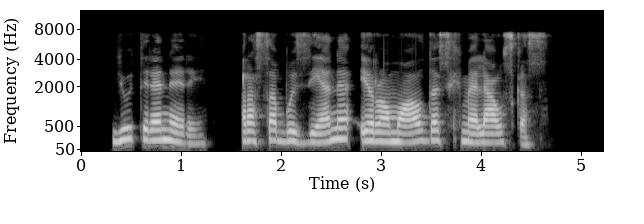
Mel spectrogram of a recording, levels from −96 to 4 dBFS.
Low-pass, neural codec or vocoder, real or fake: 7.2 kHz; none; real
